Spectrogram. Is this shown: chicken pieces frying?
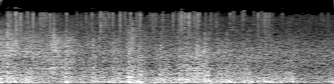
no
